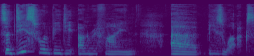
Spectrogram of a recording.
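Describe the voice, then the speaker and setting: The speaker is a woman with a medium pitch. Her pitch moves with ordinary variation. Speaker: encaustic painting teacher. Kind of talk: live stream tutorial. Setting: studio. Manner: halting, many fillers.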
